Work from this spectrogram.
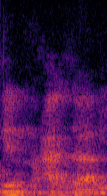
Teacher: Min kalau izhar jelas nggak ada ditahan-tahan. Dia mah harus cepat-cepat buru-buru.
